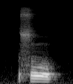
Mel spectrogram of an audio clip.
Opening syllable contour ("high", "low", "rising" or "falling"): falling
